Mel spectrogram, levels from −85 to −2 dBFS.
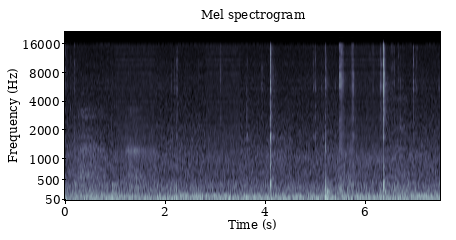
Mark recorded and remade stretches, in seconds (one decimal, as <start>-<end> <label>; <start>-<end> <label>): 0.0-1.0 recorded; 1.0-1.8 remade; 1.8-2.8 recorded; 2.8-3.5 remade; 3.5-5.5 recorded; 5.5-6.4 remade; 6.4-7.5 recorded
